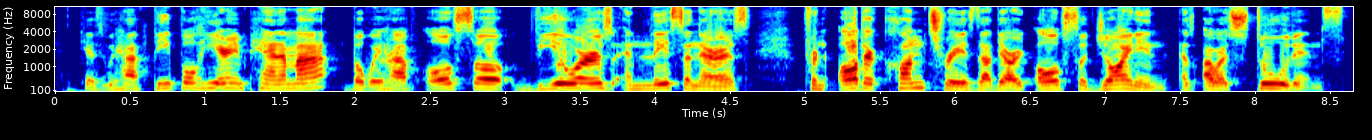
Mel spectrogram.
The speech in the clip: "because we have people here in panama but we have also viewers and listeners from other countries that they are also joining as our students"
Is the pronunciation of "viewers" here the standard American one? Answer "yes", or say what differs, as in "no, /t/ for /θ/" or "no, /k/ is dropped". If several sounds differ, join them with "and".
yes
